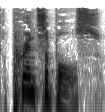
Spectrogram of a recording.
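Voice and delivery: ordinary talk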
